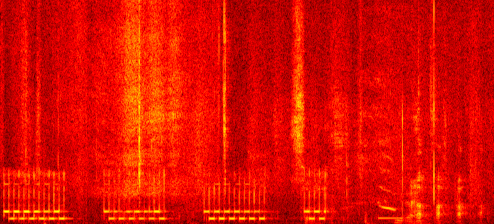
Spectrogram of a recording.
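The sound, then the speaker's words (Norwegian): A rescue call-out alarm for the crew of a Sea King rescue helicopter at Rygge sounds in four repeated bursts of steady two-tone electronic beeping, each about half a second to a second long, followed by a brief rising wail and clatter. “da har altså alarmen gått til Sven Kristiar, og han må brått forlate podkasten vår for å rykke ut på et redningsoppdrag”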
